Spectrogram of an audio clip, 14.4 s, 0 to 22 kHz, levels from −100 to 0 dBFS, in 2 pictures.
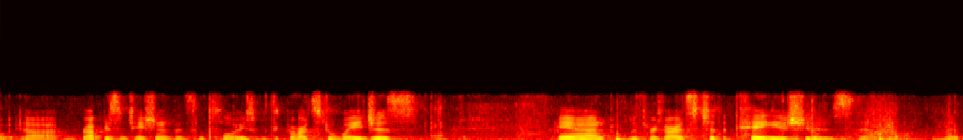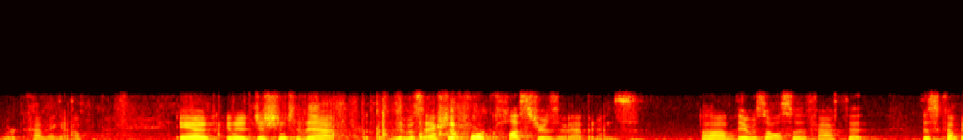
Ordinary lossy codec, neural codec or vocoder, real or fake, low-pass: Opus, 32 kbps; vocoder, 22.05 kHz, 80 mel bands, HiFi-GAN; fake; 7.2 kHz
